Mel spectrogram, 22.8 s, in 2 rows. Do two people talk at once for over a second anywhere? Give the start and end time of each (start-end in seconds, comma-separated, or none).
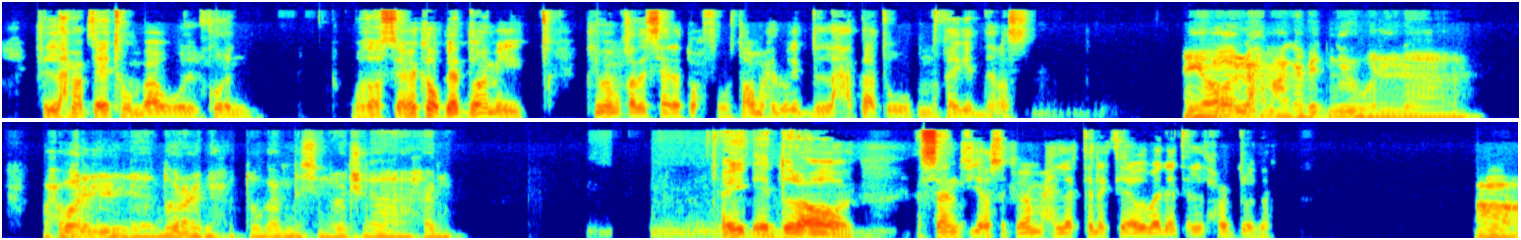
none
